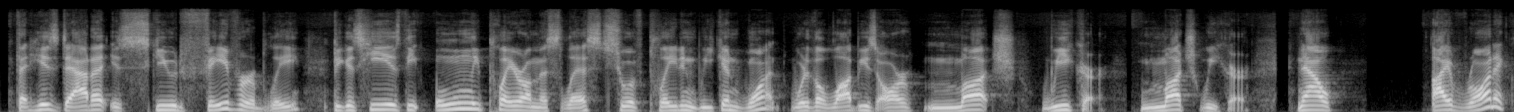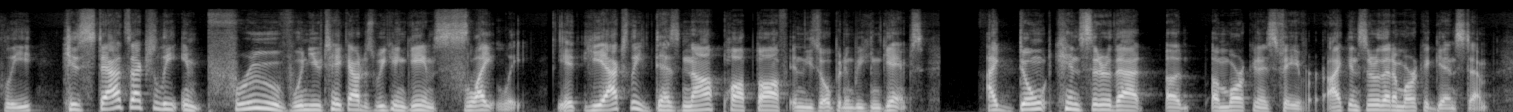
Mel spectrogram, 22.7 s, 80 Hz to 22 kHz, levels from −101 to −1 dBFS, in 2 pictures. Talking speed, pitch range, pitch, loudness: 190 wpm, 135-175 Hz, 155 Hz, -24 LUFS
